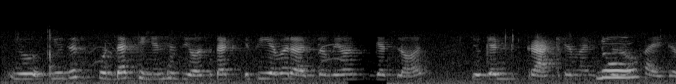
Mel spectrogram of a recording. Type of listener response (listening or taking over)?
listening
